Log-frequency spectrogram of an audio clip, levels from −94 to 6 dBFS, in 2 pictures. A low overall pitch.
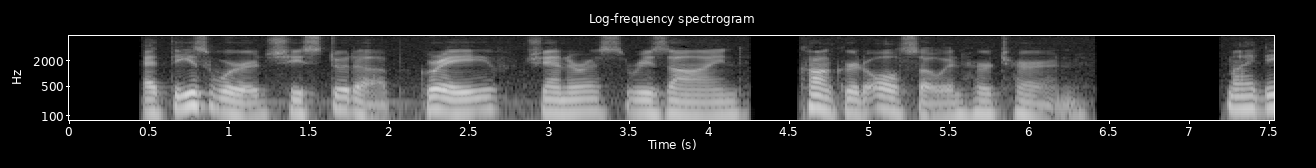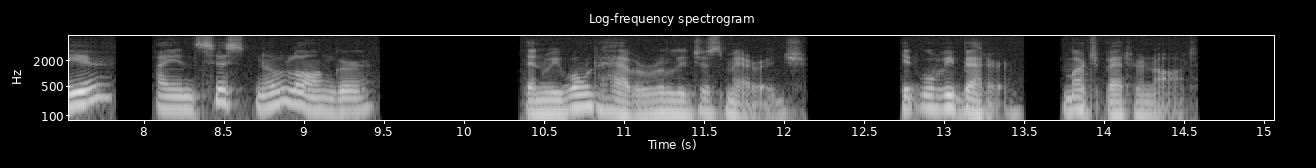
Yes: low, 120 Hz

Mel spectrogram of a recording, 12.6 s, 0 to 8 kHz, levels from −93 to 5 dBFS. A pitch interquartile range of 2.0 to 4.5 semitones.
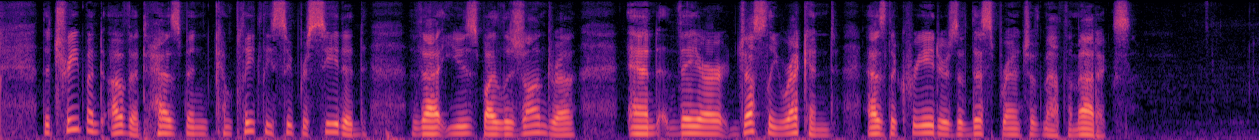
Yes: average, 3.6 semitones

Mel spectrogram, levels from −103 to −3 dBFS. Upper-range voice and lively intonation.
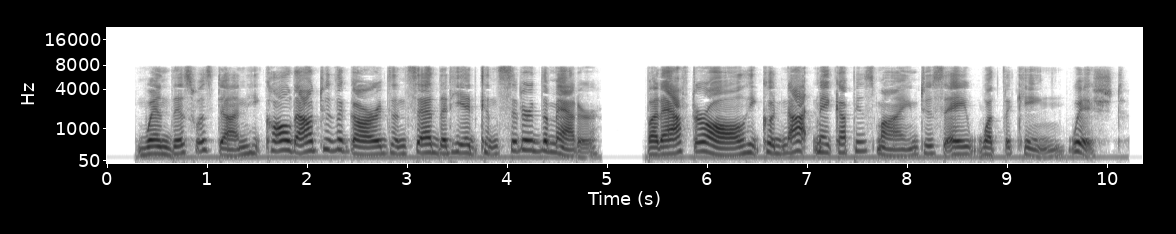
Yes: high, 195 Hz; wide, 5.8 semitones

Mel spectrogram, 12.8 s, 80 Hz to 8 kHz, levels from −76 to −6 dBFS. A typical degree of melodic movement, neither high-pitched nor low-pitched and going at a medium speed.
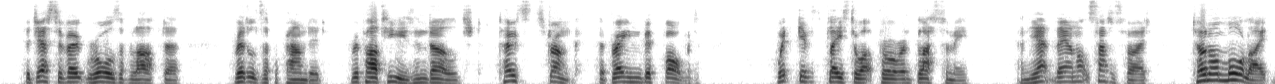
Yes: average, 5.0 semitones; medium, 145 Hz; average, 155 wpm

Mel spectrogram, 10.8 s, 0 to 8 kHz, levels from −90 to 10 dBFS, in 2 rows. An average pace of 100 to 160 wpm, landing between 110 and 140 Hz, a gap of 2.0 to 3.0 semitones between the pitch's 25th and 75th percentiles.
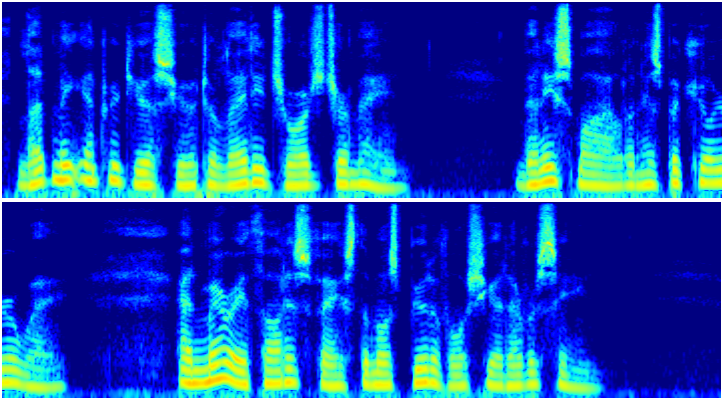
No: average, 150 wpm; low, 135 Hz; average, 3.7 semitones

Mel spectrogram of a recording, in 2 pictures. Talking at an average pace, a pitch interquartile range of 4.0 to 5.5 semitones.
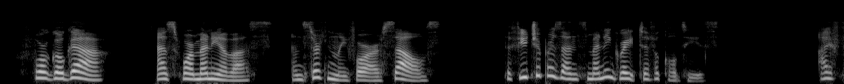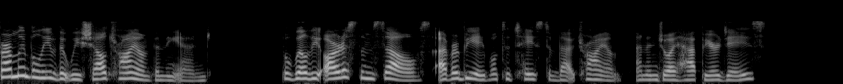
Yes: average, 155 wpm; average, 4.7 semitones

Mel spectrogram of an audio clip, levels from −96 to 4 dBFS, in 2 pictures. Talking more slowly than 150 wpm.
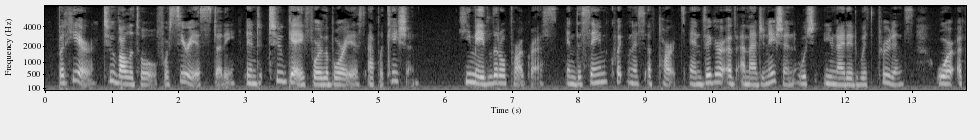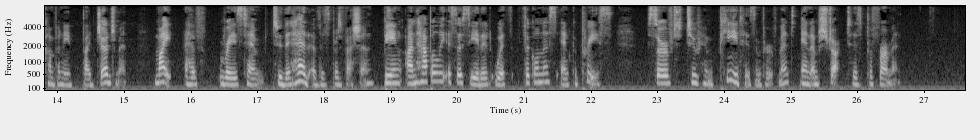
Yes: slow, 135 wpm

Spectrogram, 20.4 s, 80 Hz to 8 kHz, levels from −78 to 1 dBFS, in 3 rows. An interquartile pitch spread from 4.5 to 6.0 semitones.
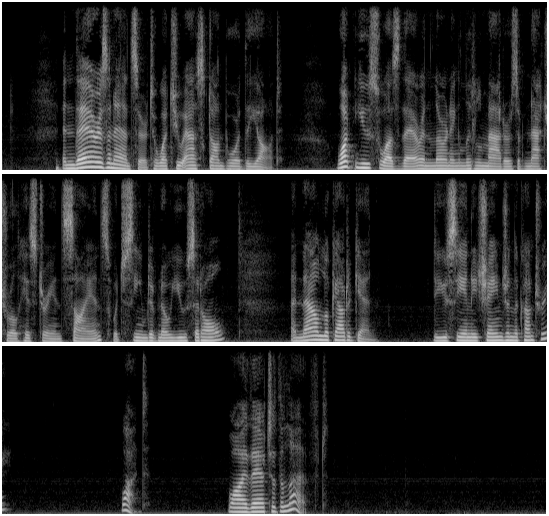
Yes: average, 5.0 semitones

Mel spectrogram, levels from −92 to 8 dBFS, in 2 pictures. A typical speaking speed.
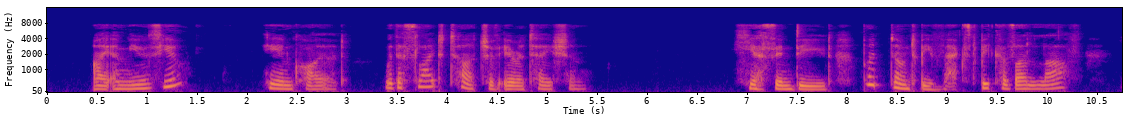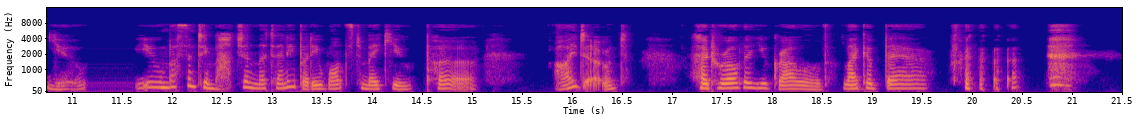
No: slow, 110 wpm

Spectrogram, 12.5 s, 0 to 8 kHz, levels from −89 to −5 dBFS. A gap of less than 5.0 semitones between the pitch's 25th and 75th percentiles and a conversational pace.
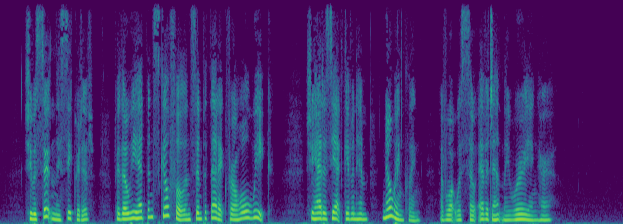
Yes: average, 4.1 semitones; average, 150 wpm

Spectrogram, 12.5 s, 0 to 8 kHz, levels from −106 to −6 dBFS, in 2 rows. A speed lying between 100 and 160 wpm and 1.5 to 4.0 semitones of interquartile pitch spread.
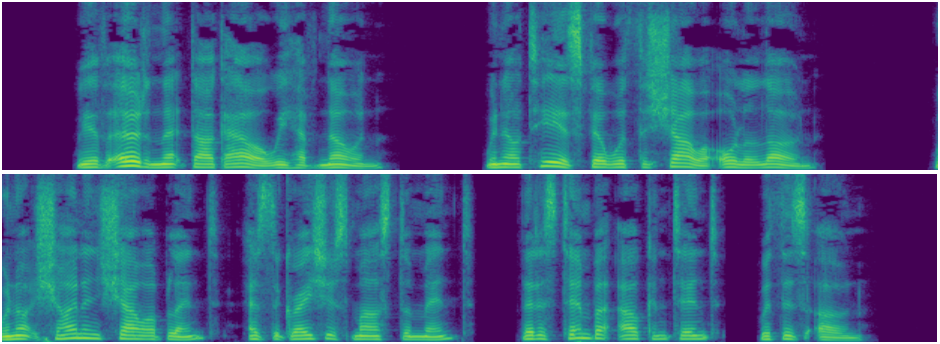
No: average, 185 wpm; average, 3.2 semitones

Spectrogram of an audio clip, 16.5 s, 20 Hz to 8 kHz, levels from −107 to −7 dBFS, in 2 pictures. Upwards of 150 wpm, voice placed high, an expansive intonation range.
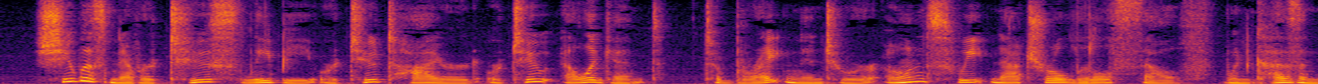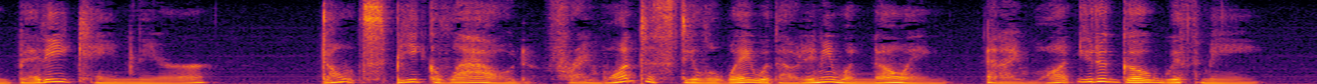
No: average, 170 wpm; medium, 150 Hz; wide, 6.6 semitones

